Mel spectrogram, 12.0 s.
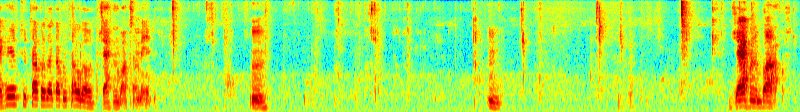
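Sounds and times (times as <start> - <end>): person chewing: 2.4 - 11.0
person humming: 3.8 - 4.1, 7.3 - 7.6.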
